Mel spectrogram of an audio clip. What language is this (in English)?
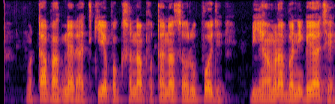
Gujarati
